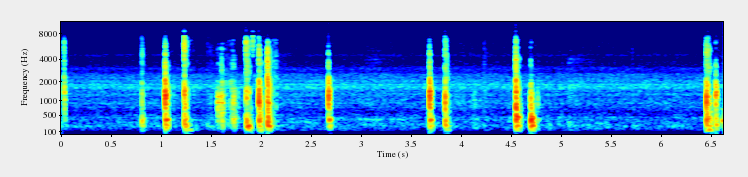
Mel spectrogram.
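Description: Scattered sharp clicks from a computer mouse and keyboard, about a dozen over six seconds, many in quick pairs, over a faint steady hiss.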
